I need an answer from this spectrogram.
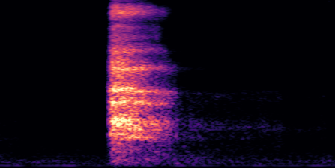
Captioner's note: sigh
